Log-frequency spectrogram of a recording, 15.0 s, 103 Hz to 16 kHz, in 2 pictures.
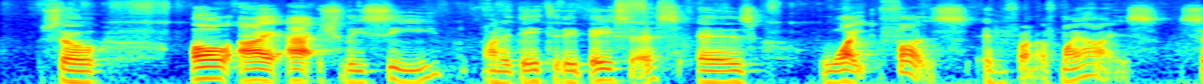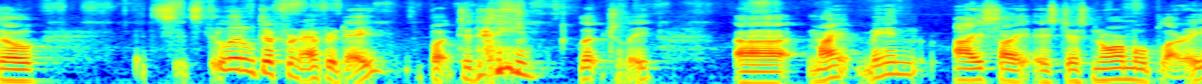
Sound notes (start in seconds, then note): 10.5 laughs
